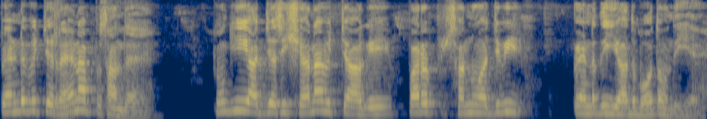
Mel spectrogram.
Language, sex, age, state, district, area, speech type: Punjabi, male, 18-30, Punjab, Muktsar, rural, spontaneous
